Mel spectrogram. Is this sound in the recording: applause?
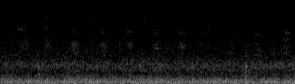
no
